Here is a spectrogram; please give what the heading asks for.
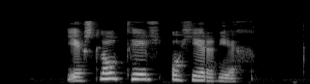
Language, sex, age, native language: Icelandic, female, 30-39, Icelandic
